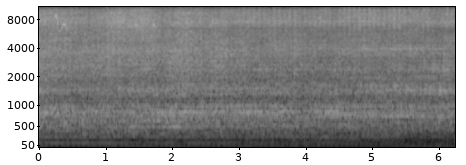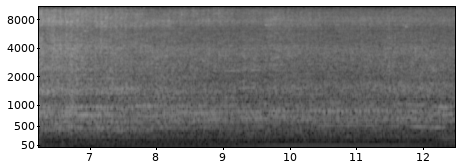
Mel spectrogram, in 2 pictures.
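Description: Engine of a Bobcat 743 skid-steer loader running steadily while the machine pushes snow with its bucket and lifts it.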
